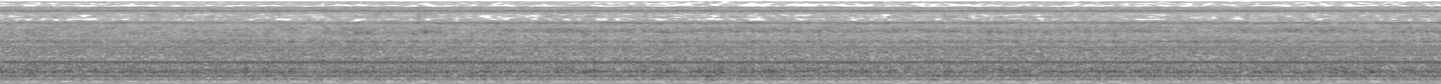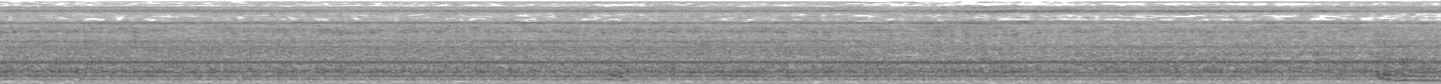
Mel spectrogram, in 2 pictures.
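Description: Steady mechanical whir and hum of a small compressor running throughout, typical of a nebulizer machine.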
